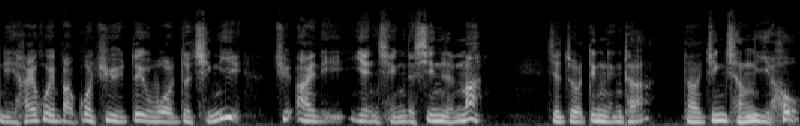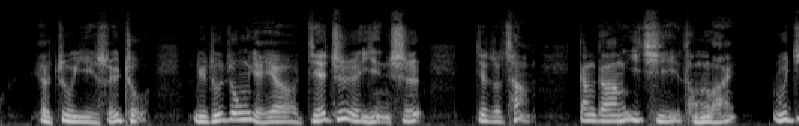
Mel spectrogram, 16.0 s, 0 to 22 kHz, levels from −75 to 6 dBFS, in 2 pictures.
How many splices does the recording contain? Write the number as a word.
zero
